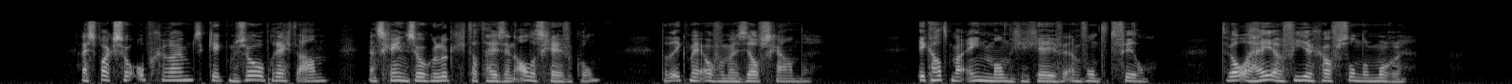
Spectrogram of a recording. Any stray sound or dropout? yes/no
no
